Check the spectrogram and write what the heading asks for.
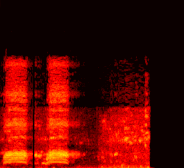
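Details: House crow, a familiar city scavenger commonly seen around human habitation: two harsh, nasal caws in quick succession, followed by a fainter, rasping, noisy stretch before silence.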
